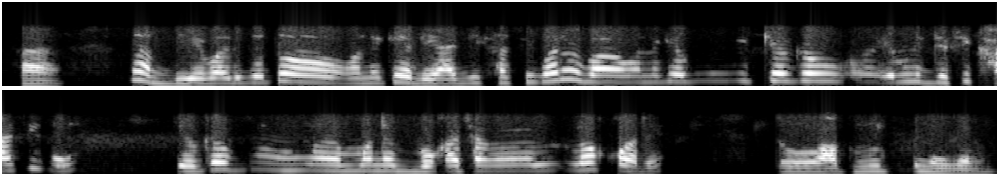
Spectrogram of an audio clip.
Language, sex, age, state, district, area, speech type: Bengali, male, 18-30, West Bengal, Purba Medinipur, rural, conversation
